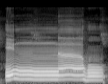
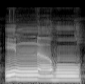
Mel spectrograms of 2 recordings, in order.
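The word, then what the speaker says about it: إِنَّهُ: Dan berhati-hati ya teman-teman sekalian, kadang nanya ikut terbaca panjang ya, tidak boleh nanti cara membacanya innahu, salah ya. Yang tepat adalah innahu, innahu, innahu ya, hunya panjang.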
